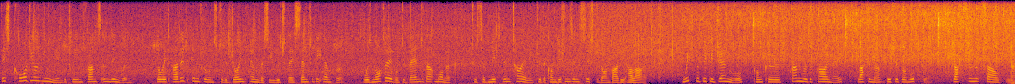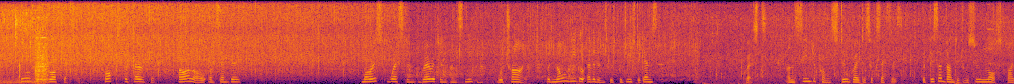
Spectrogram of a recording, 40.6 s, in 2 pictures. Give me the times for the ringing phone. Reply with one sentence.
The ringing phone can be heard from 20.2 to 21.3 s.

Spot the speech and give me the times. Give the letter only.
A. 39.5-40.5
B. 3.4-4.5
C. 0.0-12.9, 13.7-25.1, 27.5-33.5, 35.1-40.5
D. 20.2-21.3
C.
